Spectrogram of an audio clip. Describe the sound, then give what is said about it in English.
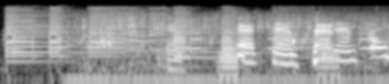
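A shower runs with a steady hiss of spraying water throughout, while a voice rises and falls in vocal sounds over the noise. “I can't even take a shower in peace.”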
